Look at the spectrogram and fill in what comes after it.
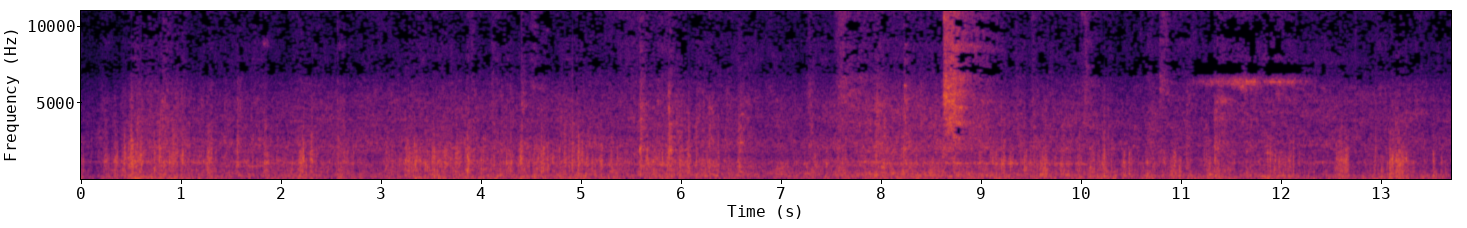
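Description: Electric suburban local trains on the Chennai MRTS line: the steady rush and rattle of the train in motion as an oncoming EMU train's coaches pass close alongside on the next track. Wheels click over rail joints throughout, with a brief sharp hiss a little past the middle.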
